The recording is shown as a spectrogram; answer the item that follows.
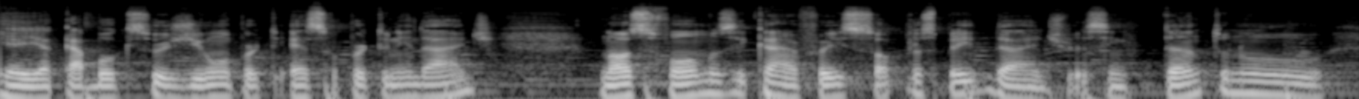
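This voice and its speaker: A man talks at a moderate pace with a fairly low pitch and ordinary pitch variation. His is an ordinary speaking voice. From Brazil, Goiás interior near Iporá. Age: 30s. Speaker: business executive. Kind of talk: podcast interview.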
